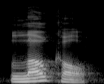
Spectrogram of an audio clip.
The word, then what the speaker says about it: local: 때 말하는 로컬 이구요 한국에서 로컬이라고 하죠 컬 아닙니다 영어식 발음은 low call locall locall이에요 그래서 한국에서 사실 때는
